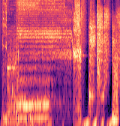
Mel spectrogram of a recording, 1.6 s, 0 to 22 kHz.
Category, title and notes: Sound effects > Experimental
Gritch Glitch snippets FX PERKZ-014
fx, snap, alien, perc, sfx, lazer, impact, glitch, clap, experimental, laser, impacts, zap, idm, abstract, otherworldy, pop, percussion, crack, hiphop, edm, whizz, glitchy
